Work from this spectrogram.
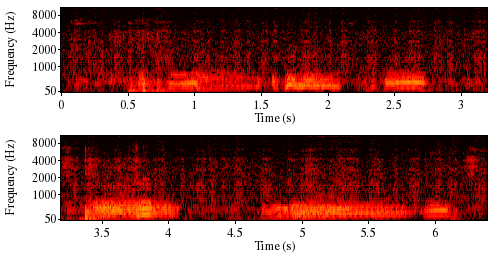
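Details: Ari x Grace puppies, three weeks old, tussling together in a kennel whelping house; low throaty grumbles and whiny growls come in separate bursts with short pauses between them.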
